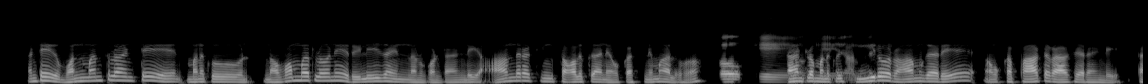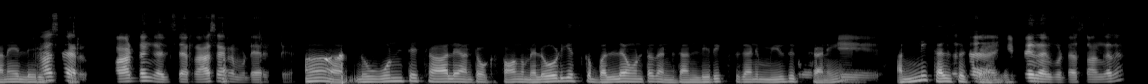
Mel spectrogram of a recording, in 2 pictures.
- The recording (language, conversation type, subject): Telugu, podcast, షేర్ చేసుకునే పాటల జాబితాకు పాటలను ఎలా ఎంపిక చేస్తారు?
- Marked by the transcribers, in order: in English: "వన్ మంత్‌లో"; in English: "లిరిక్స్"; in English: "డైరెక్ట్‌గా"; in English: "సాంగ్ మెలోడియస్‌గా"; in English: "లిరిక్స్"; in English: "మ్యూజిక్"; in English: "సాంగ్"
